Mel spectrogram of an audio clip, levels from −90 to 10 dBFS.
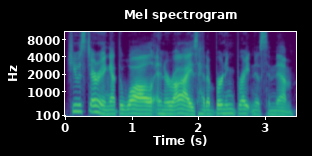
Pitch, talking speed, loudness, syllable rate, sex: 160 Hz, 260 wpm, -17 LUFS, 5.3 syllables/s, female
